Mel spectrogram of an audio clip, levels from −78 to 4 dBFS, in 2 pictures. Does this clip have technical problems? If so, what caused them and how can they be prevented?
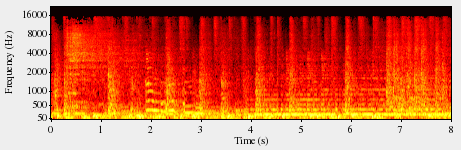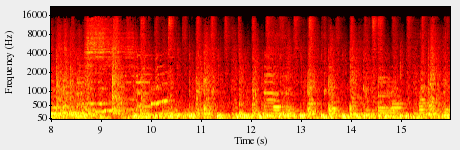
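Yes. Damaged data in a compressed stream causes brief chirps or blips at 2.67, 4.53, 9.73 and 15.58 s. At each point corrupted bytes leave the decoder unable to read a frame, so it loses sync and hunts for the next valid header. A spectrogram shows a thin vertical broadband streak at each time, and the waveform shows a short discontinuity. Prevent it by storing and transmitting the stream over checksummed, error-corrected links.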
